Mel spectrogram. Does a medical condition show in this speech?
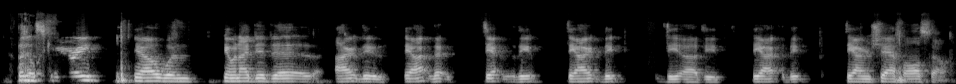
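Yes: stutter; ongoing stutter, amount varies unpredictably, past silent blocks cut off voicemail recordings; fillers and repetitions before words, severity varies unpredictably; here repeated words.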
